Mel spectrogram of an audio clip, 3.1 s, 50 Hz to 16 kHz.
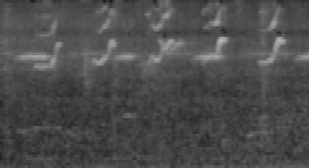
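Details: Young Streak-eared Bulbul, six days old, in Ubon Ratchathani, Thailand, 8 April 2023, uttering clear thin whistles that rise and hook upward, repeated about twice a second over a low steady hum.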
